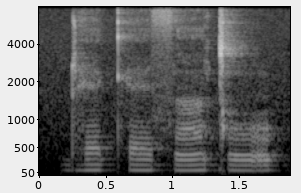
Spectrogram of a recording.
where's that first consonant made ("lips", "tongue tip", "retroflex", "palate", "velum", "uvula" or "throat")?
retroflex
